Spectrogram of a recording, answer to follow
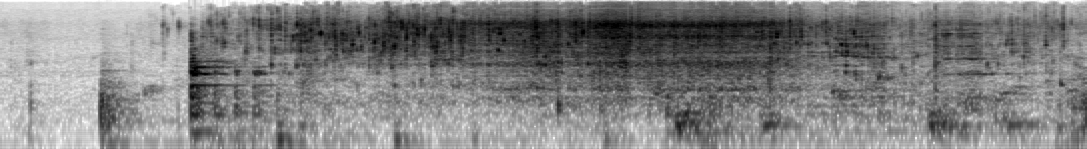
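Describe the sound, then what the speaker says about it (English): Water pours steadily from a tap into a pot of white chicken chili, starting after a few soft clunks and running loud and close in a continuous splashing stream. "And then we're going to add some more water."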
